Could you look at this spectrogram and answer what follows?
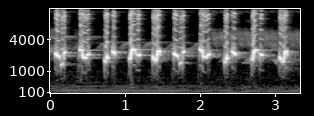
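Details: Yellow-vented bulbul singing as a lure to provoke singing in other bulbuls: nine or ten bright, bubbly, slurred notes, each dropping then rising, repeated about three times per second.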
